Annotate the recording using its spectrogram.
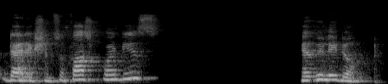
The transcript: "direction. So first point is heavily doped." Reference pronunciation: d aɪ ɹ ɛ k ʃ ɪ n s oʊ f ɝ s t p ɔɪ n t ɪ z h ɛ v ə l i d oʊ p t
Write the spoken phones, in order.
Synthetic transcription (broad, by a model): d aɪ ɹ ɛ k ʃ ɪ n s oʊ f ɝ s t p ɔɪ n t ɪ z h ɛ v ə l i d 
